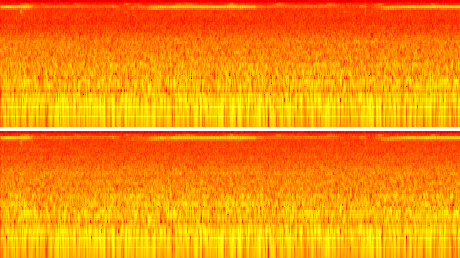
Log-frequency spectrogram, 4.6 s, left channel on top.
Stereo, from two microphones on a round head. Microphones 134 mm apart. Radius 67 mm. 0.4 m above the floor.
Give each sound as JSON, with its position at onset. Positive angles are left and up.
{"t": 0.0, "sound": "an insect", "side_deg": 5}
